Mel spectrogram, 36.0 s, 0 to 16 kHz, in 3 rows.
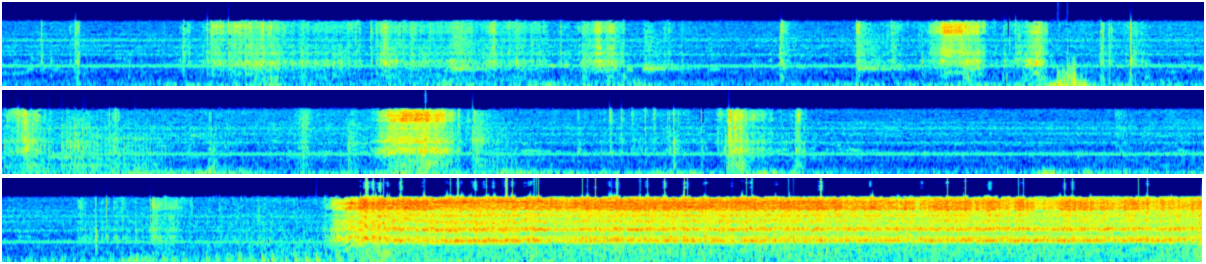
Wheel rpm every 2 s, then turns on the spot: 10, 20, 10, 0, 10, 0, 0, 10, 20, 10, 0, 0, 10, 90, 220, 230, 230, 230.
0-6 18-20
